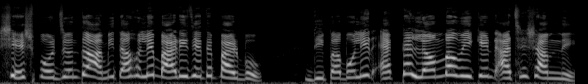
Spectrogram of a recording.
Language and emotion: Bengali, happy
